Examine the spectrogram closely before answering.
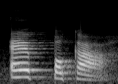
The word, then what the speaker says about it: época: A palavra época. Época. Qual é a sílaba mais forte? É. Está acentuada, então ela traz uma intensidade maior na palavra.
